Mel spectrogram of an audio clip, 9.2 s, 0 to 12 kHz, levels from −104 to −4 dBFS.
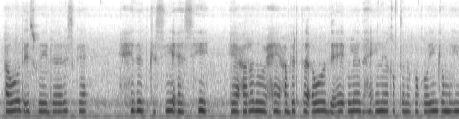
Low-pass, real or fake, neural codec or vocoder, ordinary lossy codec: none; real; none; none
